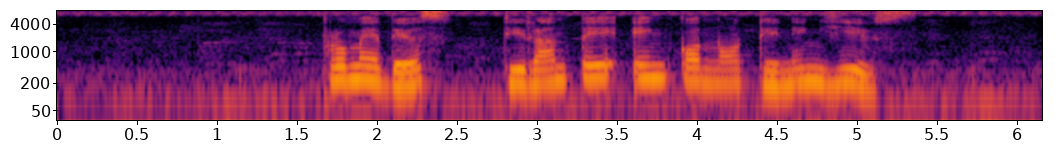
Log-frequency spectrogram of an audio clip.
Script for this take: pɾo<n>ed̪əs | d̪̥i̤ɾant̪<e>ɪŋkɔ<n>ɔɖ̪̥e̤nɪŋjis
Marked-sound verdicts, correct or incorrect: incorrect: m, correct, correct

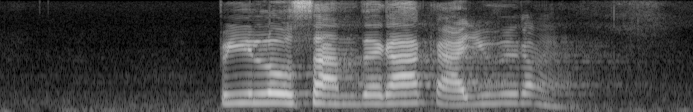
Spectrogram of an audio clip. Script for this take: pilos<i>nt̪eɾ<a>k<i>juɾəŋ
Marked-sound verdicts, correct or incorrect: incorrect: a, correct, incorrect: a

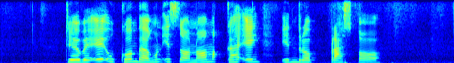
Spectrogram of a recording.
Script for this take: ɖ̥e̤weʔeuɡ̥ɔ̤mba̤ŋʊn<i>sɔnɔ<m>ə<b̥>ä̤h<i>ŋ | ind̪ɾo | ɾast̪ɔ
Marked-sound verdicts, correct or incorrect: correct, correct, incorrect: ɡ̥, incorrect: ɪ

